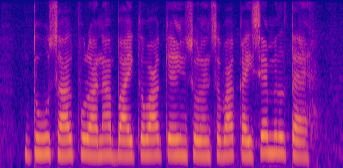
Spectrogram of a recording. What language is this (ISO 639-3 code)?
mag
